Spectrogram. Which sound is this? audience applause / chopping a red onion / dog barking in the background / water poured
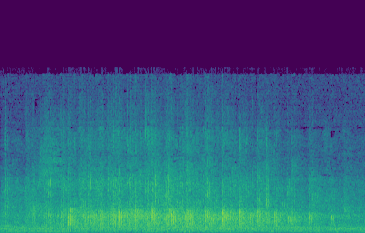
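audience applause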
